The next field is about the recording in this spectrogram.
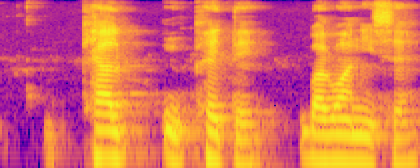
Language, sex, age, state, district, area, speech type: Maithili, male, 30-45, Bihar, Saharsa, rural, spontaneous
